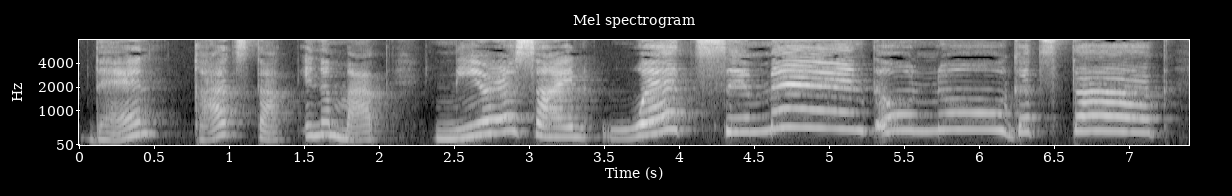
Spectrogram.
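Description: Female storybook reader, high-pitched and unhurried, theatrical with stretched key words. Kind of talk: expressive read-aloud of a children's picture book.

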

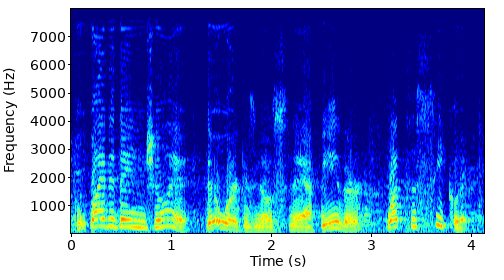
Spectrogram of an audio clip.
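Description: Young American male counter worker: colloquial, questioning, higher voice with animated swings, vintage training film. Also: moderate pace, poor audio. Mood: weary, skeptical. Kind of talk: scripted 1970s training-film acting. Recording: 1970s film soundtrack, faint music.

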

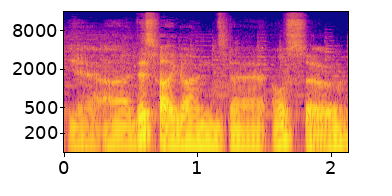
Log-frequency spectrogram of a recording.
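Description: A man with a medium-pitched voice chats casually as he plays a video game with friends. Faint game music sits behind his voice. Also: moderate pace, darkish tone. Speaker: player in a group game video. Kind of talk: casual gameplay banter.

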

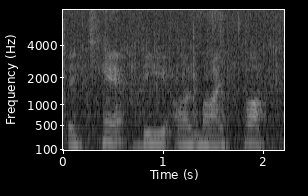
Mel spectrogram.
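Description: An actor playing a rule-obsessed rental owner in a horror audio drama, measured and politely matter-of-fact in his menace. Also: on the high side, fairly even intonation, mellow, echoey room, slight background noise, close to an everyday voice. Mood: calm menace.

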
